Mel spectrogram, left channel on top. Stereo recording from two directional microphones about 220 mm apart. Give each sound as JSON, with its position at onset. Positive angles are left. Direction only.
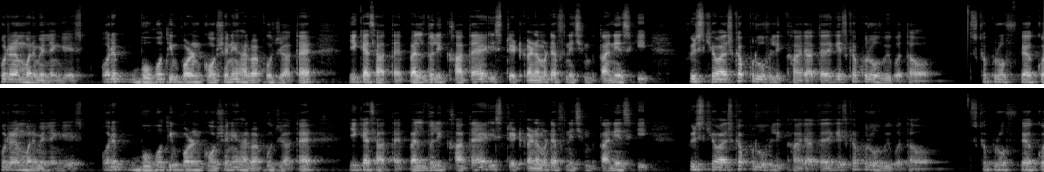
{"t": 0.0, "sound": "speech", "side_deg": 45}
